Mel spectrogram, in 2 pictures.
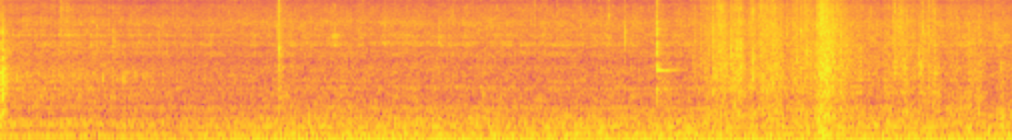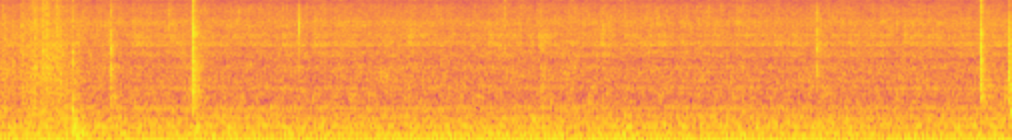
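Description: Bread sizzles softly in a frying pan.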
